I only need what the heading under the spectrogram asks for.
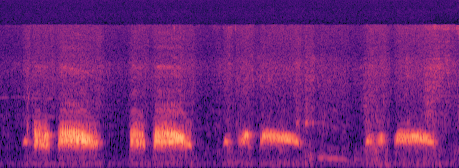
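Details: Spotted dove cooing in paired phrases: a short note then a longer loud coo, repeated, followed by softer coos; a faint low sliding sound appears briefly in the middle.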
